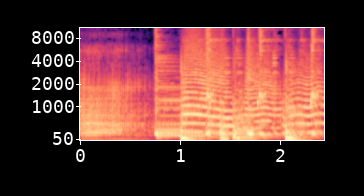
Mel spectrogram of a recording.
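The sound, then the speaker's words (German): A whoopee cushion lets out a loud, buzzing, flatulent blurt after a brief quieter lead-in, its reedy harmonic tone sputtering and wavering for about two seconds. “Das beste Kissen ist das Furzkissen, denn damit kann man Streiche spielen.”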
